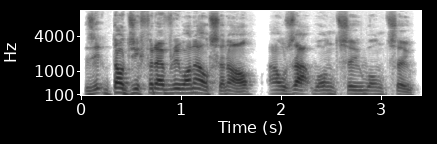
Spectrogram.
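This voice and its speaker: A man's voice: medium pitch, brisk. A man chatting casually on a live stream as he plays darts, matey and self-deprecating.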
